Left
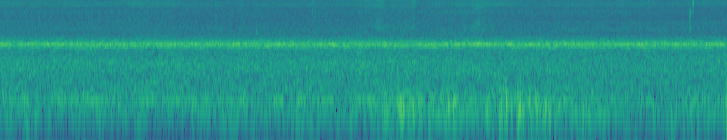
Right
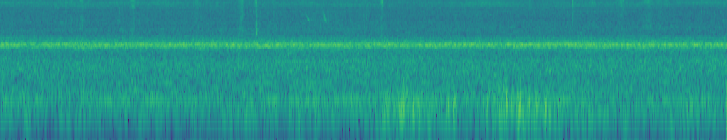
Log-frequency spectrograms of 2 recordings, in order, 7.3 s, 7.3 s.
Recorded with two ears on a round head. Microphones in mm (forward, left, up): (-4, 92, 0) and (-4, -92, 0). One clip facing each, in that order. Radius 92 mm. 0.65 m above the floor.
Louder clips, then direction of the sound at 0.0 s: Even; 55° right (ahead or behind).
